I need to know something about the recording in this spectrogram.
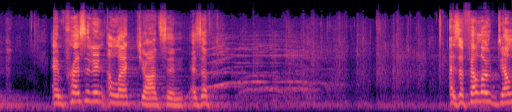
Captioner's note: applause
